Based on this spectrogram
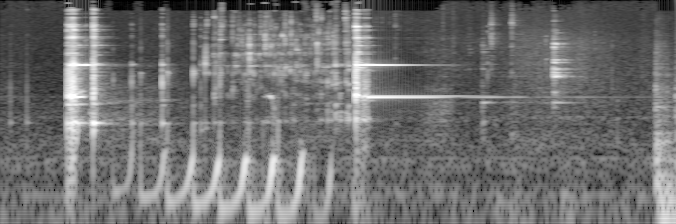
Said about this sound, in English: Poured into the glass, of course, this gin looks as clear as gin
